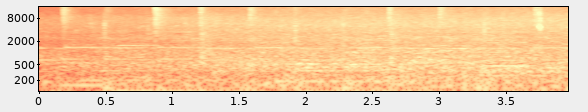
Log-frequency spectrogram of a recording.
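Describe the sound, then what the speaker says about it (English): Water churns steadily in a huge hot tub at a resort, a continuous broad bubbling rush with low rumble that stays even and close throughout. "And this is a huge hot tub."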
